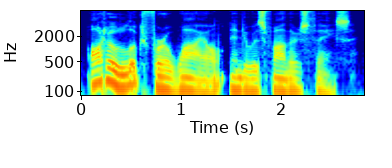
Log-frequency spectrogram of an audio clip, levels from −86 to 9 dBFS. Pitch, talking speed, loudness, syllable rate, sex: 105 Hz, 190 wpm, -17 LUFS, 5.5 syllables/s, male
